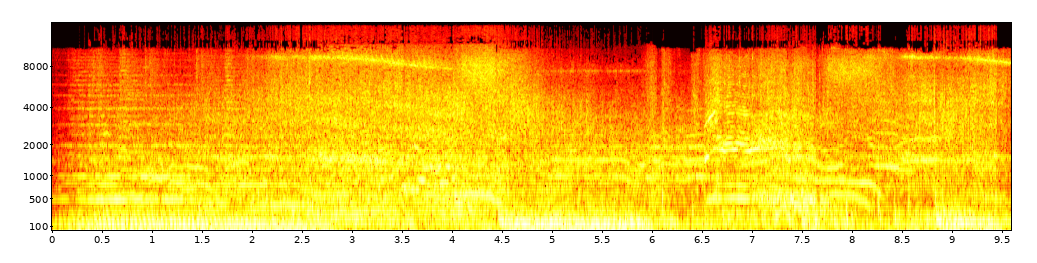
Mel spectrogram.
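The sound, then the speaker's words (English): Explosions and helicopter missile fire tear through a village in a Rambo film, a loud dense roar of blasts and crashes with high cries mixed in, continuous throughout. “Villagers scatter and riders are thrown from horseback as explosions blossom around the village. The choppers fire missiles indiscriminately.”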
